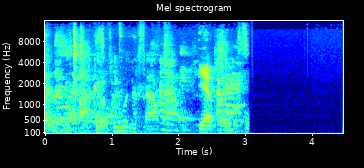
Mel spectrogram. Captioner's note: people chattering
